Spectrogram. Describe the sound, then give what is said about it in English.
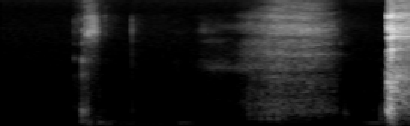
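Coughing: a short cough, then a raspy, wheezing breath, then a loud, harsh burst at the end. No talking. “I should have brought cough drops.”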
